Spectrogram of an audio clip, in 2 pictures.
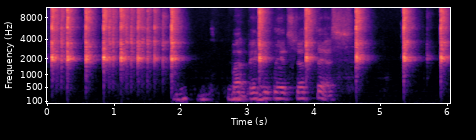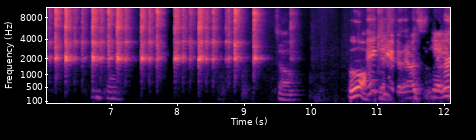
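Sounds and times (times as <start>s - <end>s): rhythm bones clacking: 0.0s - 2.4s, 3.1s - 9.8s.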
